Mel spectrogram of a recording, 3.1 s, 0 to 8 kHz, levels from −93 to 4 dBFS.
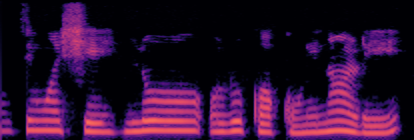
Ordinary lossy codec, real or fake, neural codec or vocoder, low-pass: none; real; none; none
